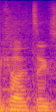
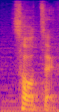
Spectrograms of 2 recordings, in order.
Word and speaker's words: Celtics: It's so confusing because when you talk about like, you know, the people that have the name spelled the same way, it's the hard C. But this is a soft C, which is so weird.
